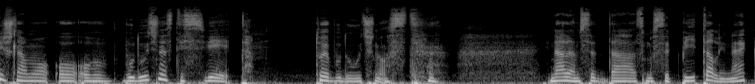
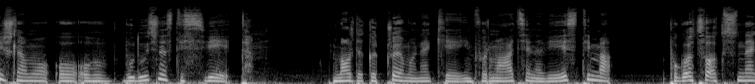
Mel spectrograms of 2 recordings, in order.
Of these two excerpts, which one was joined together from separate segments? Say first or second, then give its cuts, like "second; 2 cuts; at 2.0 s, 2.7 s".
first; 2 cuts; at 3.1 s, 6.0 s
